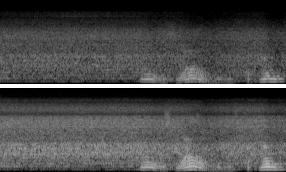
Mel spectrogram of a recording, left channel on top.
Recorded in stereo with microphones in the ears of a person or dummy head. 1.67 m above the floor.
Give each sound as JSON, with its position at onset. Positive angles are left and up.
{"t": 1.4, "sound": "a man speaking", "side_deg": -75, "distance_m": 0.8}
